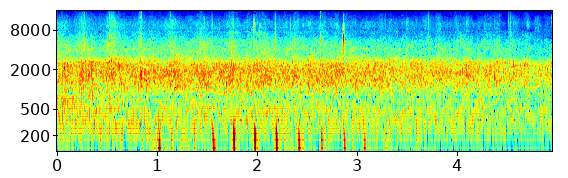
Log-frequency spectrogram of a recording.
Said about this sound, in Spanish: ¿Cuánto le dan un aplauso al Señor por eso?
